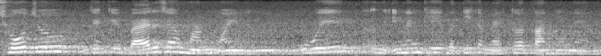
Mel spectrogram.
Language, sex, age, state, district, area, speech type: Sindhi, female, 45-60, Rajasthan, Ajmer, rural, spontaneous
